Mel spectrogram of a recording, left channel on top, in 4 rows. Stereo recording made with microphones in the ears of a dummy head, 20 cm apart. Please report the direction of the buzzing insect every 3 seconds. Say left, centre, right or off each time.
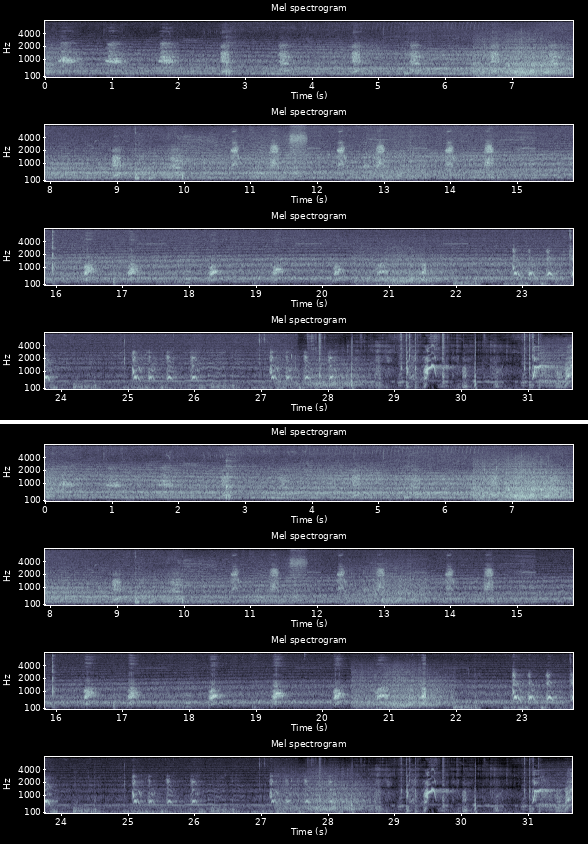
right, right, centre, left, left, left, left, left, left, left, left.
